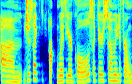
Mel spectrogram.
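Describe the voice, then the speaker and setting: A very clean recording with a silent background, dry and close with no echo, capturing an ordinary speaking voice with an American accent. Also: woman. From Oklahoma. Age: 30s. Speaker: fitness model. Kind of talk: casual chat.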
